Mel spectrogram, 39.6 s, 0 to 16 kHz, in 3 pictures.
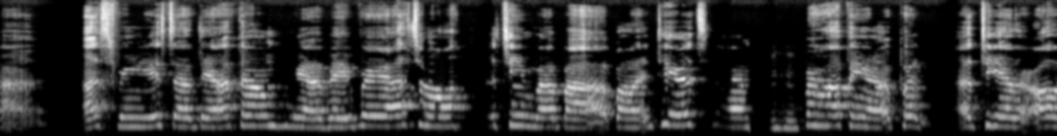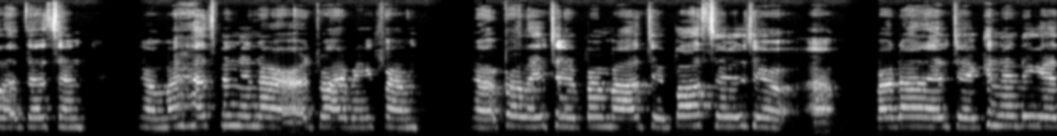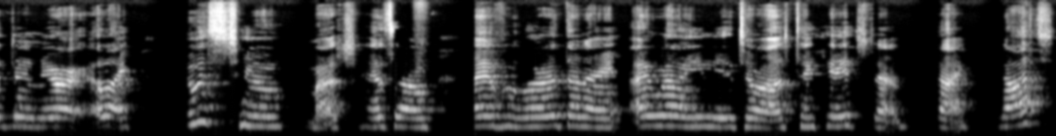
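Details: Dysarthria in a woman with probable ALS, diagnosed in 2014 at age 33 after rapid early progression (from Ironman racing to walking with a cane within six months), now about ten years after diagnosis.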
